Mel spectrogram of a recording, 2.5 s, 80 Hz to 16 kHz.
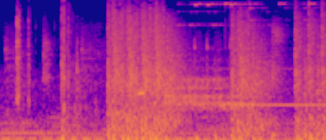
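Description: Rapid bursts of automatic gunfire in the video game Half-Life 2 crackle and rattle continuously, loud and close, with a few sharper single shots among the volleys.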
